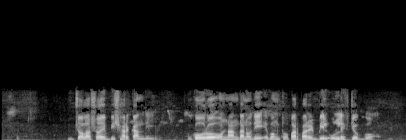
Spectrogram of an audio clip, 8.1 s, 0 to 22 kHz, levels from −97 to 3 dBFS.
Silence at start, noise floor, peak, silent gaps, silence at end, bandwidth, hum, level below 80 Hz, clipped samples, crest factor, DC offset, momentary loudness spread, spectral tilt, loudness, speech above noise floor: 0.2 s; -67 dBFS; -6 dBFS; none; 0.55 s; 8.2 kHz; none; -58 dBFS; under 0.1%; 18 dB; under 0.1%; 15 LU; -4.5 dB/octave; -22 LUFS; 45 dB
